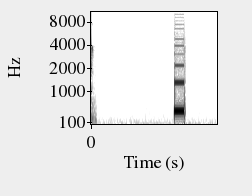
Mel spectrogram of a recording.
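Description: A single short electronic beep tone from a pharmacy voicemail system, clear and steady, sounding alone after near silence.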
